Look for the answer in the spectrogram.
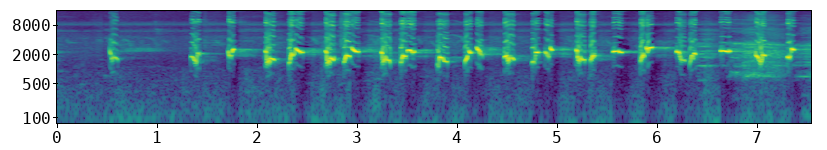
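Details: Sooty-headed bulbul, kept as a caged bird, giving a long rapid trill meant to stimulate other caged birds: bright chirped notes with short whistled tones, repeated about three per second in a steady run.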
